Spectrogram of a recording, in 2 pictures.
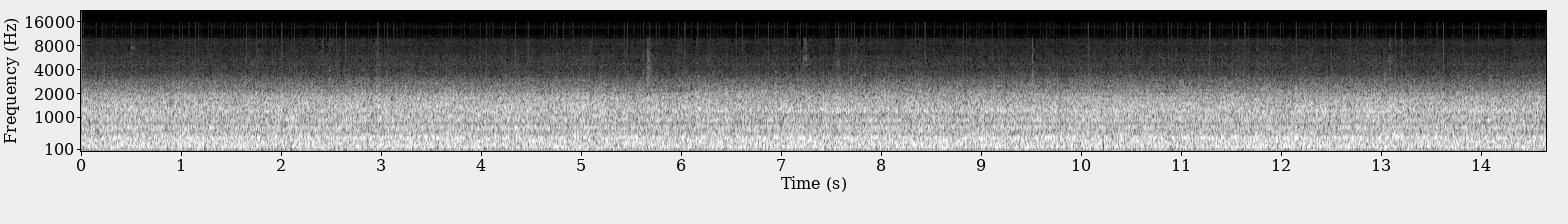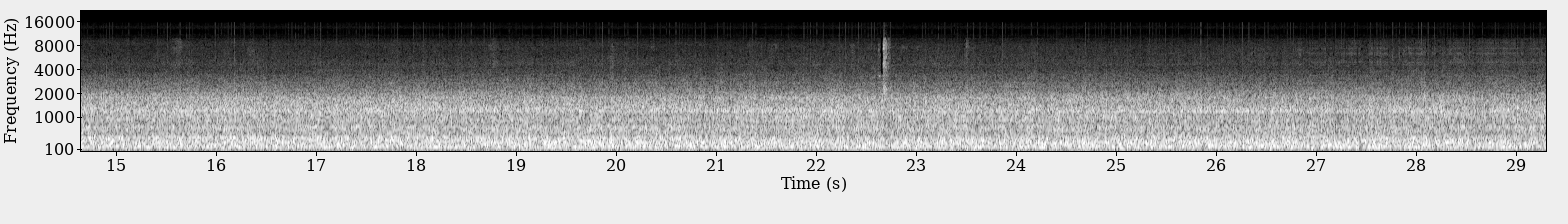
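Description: Steady airliner cabin noise in cruise flight: a constant rushing drone of engines and airflow with a faint steady hum of tones in it. A faint click about three-quarters of the way through.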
